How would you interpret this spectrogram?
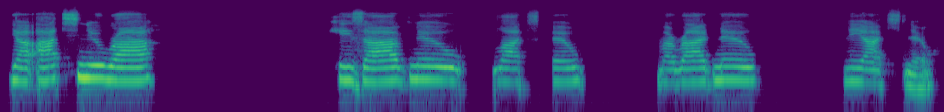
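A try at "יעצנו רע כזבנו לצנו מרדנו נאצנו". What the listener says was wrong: Okay, good.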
